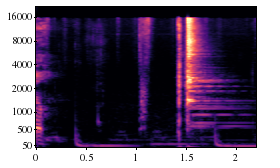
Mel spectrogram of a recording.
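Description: A sharp metallic ping about one and a half seconds in that rings briefly and fades: steel ball bearings from a balloon slingshot striking an aluminium soda can.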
